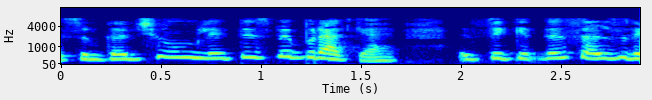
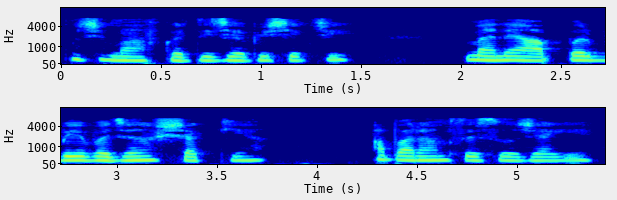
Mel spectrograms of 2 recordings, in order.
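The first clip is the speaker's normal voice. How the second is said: soft, lower sorry wife; contrite apology; 6 semitones lower, 5 dB quieter than usual. Acted. Wife softly apologizing to husband for suspecting him.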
